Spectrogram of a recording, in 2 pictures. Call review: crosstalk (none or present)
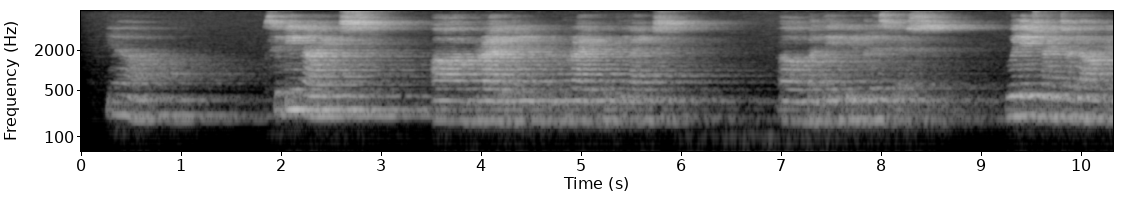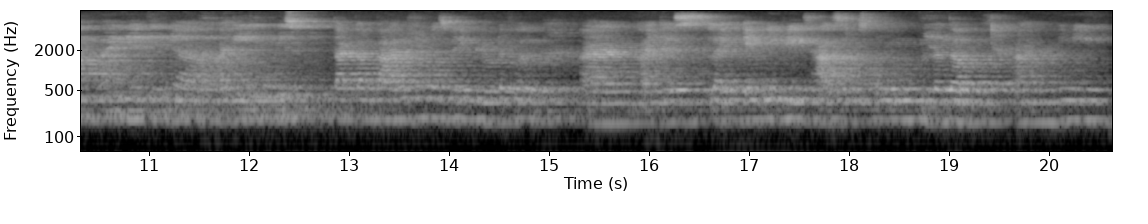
present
